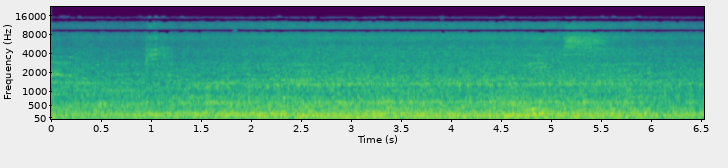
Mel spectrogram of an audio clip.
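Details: Mercedes ML63 AMG, M156 V8 (~500 hp), just after topping up oil: smooth, even idle with steady low burble, no top-end tick; earlier lifter noise attributed to low oil and gone immediately.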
